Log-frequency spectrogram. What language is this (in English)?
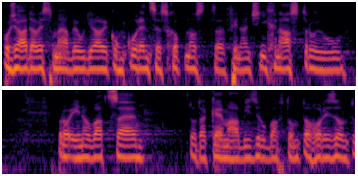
Czech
